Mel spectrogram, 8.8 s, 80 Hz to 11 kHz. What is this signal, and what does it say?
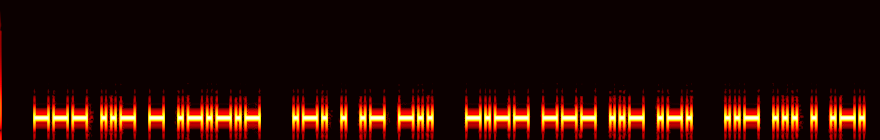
Morse code, heard as a keyed tone, about 25 wpm, 600 Hz. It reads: OUT. READ YOUR USER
